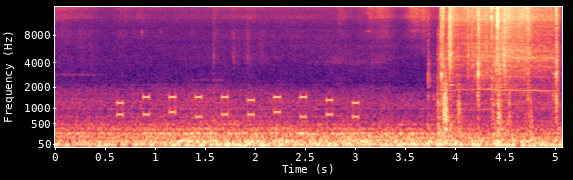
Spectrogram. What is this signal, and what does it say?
DTMF, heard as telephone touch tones, dialled by machine, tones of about 60 ms, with the noise inside a car. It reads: 4693659351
